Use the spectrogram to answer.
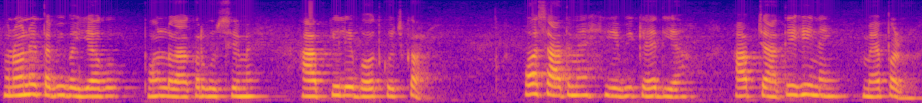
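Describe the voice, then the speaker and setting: A woman's voice: fairly high pitch, fairly even intonation, measured pace, lightly acted, rough recording. A woman voicing a tearful schoolboy who pleads with his sister-in-law, speaking in a pleading, tearful way.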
